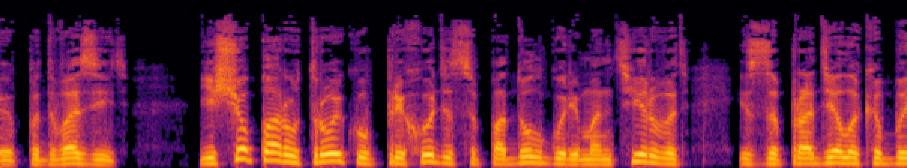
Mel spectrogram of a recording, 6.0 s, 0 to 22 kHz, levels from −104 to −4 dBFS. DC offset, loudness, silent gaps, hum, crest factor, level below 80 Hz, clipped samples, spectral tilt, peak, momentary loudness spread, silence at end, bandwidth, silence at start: under 0.1%; -22 LUFS; 1.24-1.32 s; none; 12 dB; -60 dBFS; under 0.1%; -6 dB/octave; -8 dBFS; 8 LU; 0 s; 14 kHz; 0 s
